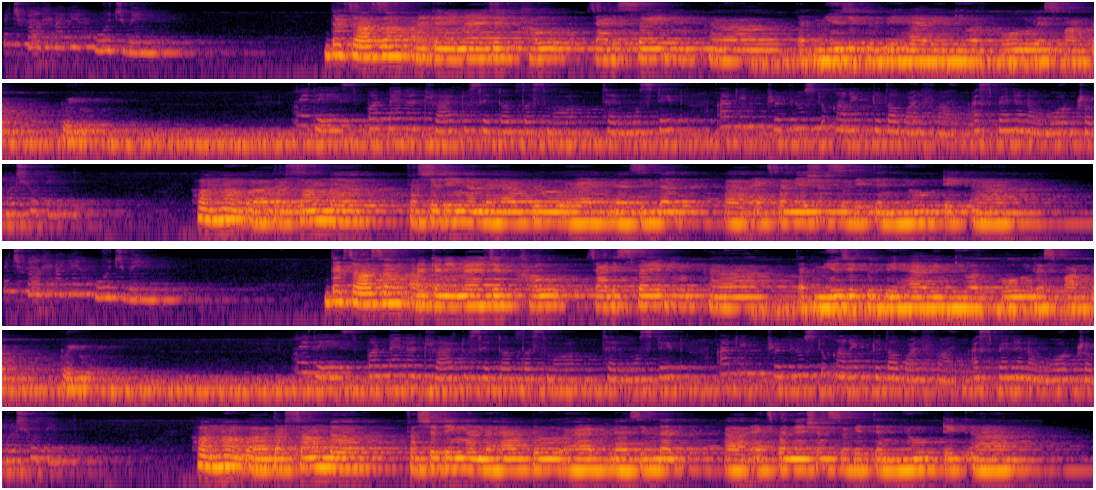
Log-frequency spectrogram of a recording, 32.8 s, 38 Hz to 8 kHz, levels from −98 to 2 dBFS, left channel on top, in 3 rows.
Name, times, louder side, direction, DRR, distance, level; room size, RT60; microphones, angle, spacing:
voice 1, 0.0-1.6 13.8-17.7 18.1-22.5, right 1 dB, 5° right, 1 dB, 3.4 m, -41 dB
voice 2, 3.2-7.7 7.9-11.0 11.5-11.8 23.7-25.5 25.9-32.0, right 1 dB, 35° right, 2 dB, 2.0 m, -27 dB
sound 1, 7.5-22.0, right 1 dB, 75° left, 4.5 m, -40 dB
30.0 x 20.0 x 9.8 m, 2.3 s
head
